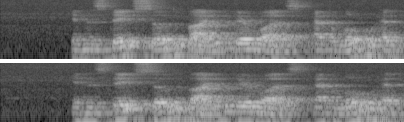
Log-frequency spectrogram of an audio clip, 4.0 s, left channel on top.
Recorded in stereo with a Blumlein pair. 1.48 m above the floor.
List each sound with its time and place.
0.7 s a man speaking: 40° left, 1.2 m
